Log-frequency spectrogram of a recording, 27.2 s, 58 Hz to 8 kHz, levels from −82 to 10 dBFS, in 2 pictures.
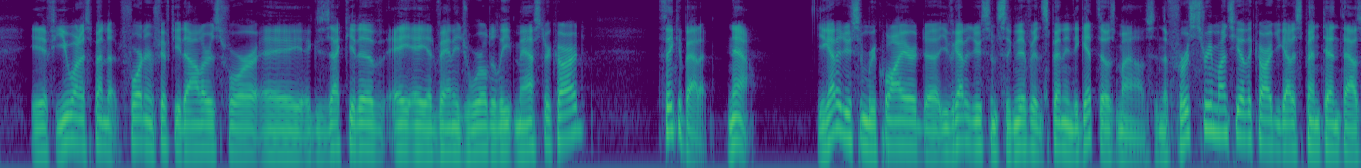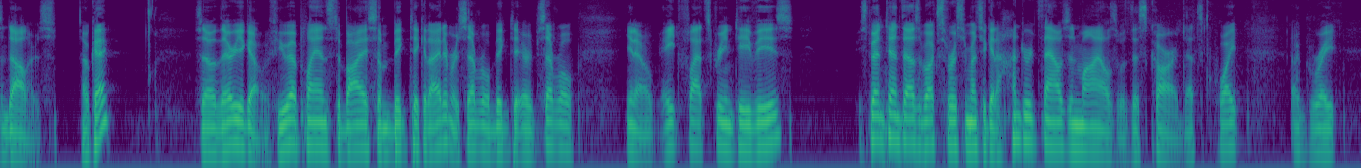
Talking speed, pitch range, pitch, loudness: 210 wpm, 95-115 Hz, 105 Hz, -25 LUFS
